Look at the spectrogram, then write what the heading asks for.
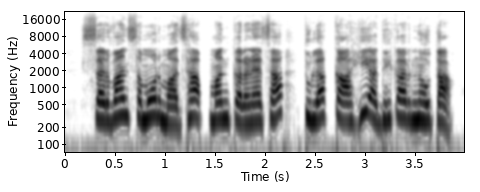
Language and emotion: Marathi, angry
